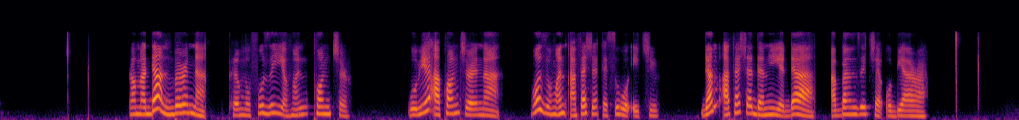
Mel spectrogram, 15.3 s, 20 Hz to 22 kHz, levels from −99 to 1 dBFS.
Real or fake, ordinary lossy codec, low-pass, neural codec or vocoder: fake; none; 7.2 kHz; codec, 16 kHz, 1 kbps, X-Codec, HuBERT features, trained on general audio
